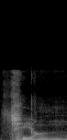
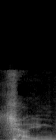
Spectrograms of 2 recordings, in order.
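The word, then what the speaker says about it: Qiaoying: to visit Chaoying Village, which I thought was Chiang Village, or I forgot how I said it, but Chaoying Village. I've been saying it wrong this whole time.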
